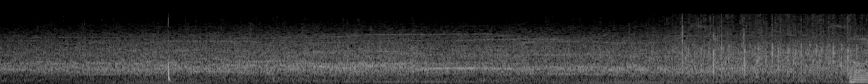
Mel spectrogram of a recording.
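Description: Polite golf clap from the gallery in the video game PGA 2K23 at a simulated BMW Championship course, a soft, sustained patter of many hands that swells slightly toward the end.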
